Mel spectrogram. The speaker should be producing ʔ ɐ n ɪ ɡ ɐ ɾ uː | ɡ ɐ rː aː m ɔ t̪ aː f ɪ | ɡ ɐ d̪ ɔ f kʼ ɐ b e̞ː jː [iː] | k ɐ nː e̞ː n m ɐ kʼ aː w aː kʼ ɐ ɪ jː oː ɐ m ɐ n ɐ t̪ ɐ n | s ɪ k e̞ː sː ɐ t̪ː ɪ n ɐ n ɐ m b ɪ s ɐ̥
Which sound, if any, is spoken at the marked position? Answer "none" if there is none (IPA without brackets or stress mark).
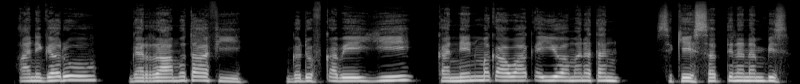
iː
